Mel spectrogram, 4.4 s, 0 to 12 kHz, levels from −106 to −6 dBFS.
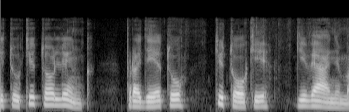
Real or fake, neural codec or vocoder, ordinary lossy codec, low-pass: real; none; MP3, 64 kbps; 7.2 kHz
